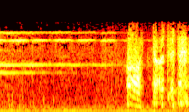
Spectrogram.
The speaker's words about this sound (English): Telephone's ringing.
